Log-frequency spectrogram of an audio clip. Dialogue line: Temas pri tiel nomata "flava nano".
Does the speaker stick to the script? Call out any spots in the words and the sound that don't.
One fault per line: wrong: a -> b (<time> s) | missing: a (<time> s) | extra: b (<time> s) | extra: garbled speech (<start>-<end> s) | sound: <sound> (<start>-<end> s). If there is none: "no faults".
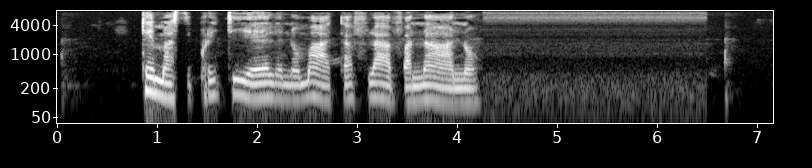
no faults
